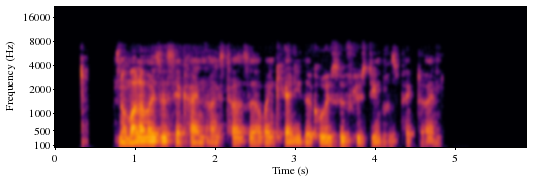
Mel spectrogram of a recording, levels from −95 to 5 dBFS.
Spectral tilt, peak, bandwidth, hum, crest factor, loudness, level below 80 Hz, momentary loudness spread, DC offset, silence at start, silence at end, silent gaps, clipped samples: -7 dB/octave; 0 dBFS; 7.4 kHz; none; 22 dB; -21 LUFS; -62 dBFS; 17 LU; under 0.1%; 0.3 s; 1.1 s; 0.52-0.73 s; under 0.1%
